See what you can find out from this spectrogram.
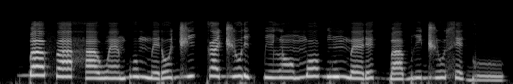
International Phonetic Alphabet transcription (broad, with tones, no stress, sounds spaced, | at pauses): ɡ͡b a˧ f a˧ h a˨ w ɛ̃˨ b o˧ m e˨ ɾ o˧ d͡ʒ i˦ k a˦ d͡ʒ o˦ ɾ i˧ k͡p i˧ l ɔ̃˧ m ɔ˦ ɡ ũ˦ m ɛ˧ ɾ e˦ ɡ͡b a˧ b i˦ d͡ʒ u˦ s e˦˨ ɡ u˨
